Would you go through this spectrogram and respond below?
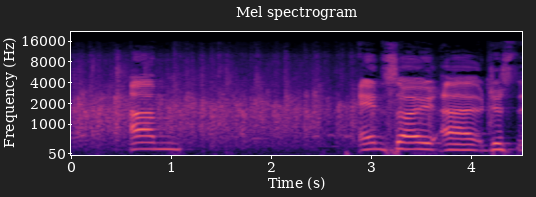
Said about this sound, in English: Give yourselves a round of applause. Truly, that applause is for you. You're amazing. Thank you.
